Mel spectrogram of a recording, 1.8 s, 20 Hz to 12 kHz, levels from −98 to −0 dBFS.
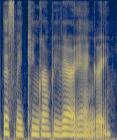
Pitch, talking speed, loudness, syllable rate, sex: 160 Hz, 205 wpm, -18 LUFS, 5.4 syllables/s, female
